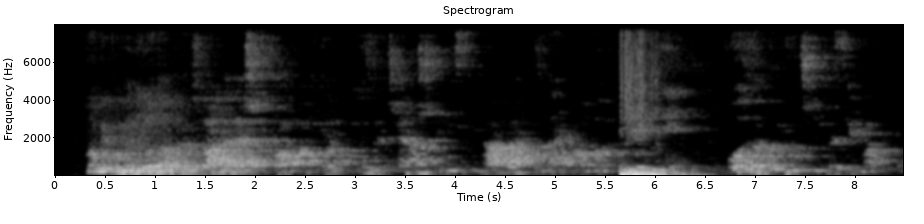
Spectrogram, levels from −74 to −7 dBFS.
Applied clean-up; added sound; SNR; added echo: classical method WPE with log-MMSE.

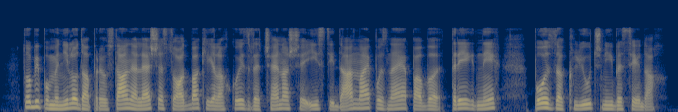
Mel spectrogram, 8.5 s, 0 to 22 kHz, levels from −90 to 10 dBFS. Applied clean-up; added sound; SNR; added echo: none; none; none; none.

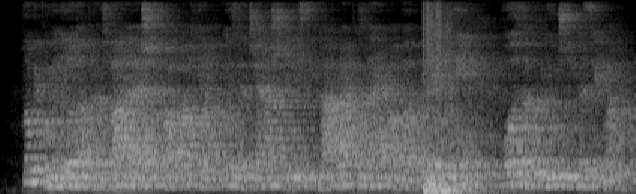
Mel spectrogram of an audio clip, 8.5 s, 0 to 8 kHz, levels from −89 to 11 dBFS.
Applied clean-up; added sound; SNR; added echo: none; Boom; -1 dB; reverberation time 2.1 s.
